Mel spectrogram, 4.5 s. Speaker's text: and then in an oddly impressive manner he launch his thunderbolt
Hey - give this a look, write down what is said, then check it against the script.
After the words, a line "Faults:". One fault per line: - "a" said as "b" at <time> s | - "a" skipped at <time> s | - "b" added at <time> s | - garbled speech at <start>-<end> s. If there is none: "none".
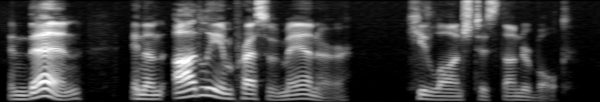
and then in an oddly impressive manner he launched his thunderbolt
Faults:
- "launch" said as "launched" at 3.2 s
